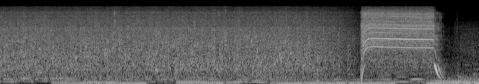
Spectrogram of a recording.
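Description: Cartoon sound effect of water spraying from car-wash nozzles, a steady hiss, over background music. Near the end, a loud whistling tone sweeps up, holds briefly and drops away.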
